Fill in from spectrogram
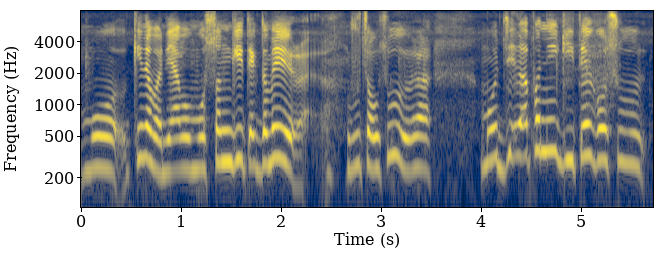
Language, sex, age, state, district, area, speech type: Nepali, female, 18-30, West Bengal, Kalimpong, rural, spontaneous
